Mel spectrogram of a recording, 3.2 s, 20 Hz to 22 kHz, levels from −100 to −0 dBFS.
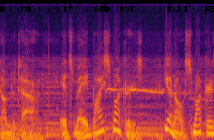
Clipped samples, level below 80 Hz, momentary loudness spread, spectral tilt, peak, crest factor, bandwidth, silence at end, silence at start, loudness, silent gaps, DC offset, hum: under 0.1%; -36 dBFS; 5 LU; -6.5 dB/octave; -10 dBFS; 14 dB; 13.5 kHz; 0 s; 0 s; -25 LUFS; none; under 0.1%; none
